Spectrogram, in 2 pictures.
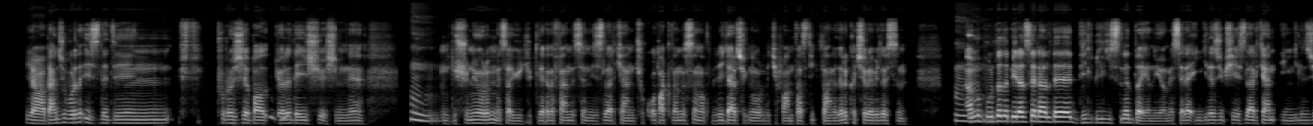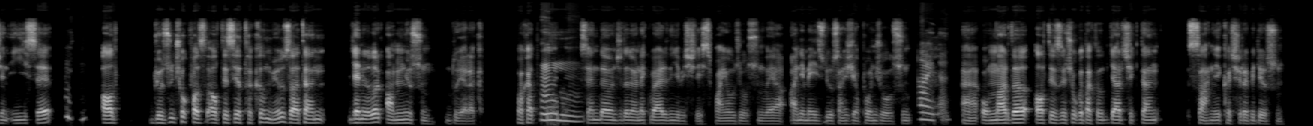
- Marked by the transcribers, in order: drawn out: "izlediğin"; "Yüzüklerin" said as "yücüklerin"; other background noise
- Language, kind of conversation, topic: Turkish, podcast, Dublajı mı yoksa altyazıyı mı tercih edersin, neden?
- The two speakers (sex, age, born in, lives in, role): female, 30-34, Turkey, Bulgaria, host; male, 25-29, Turkey, Germany, guest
